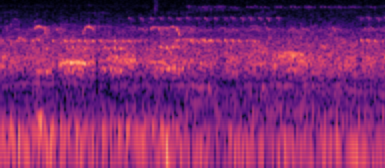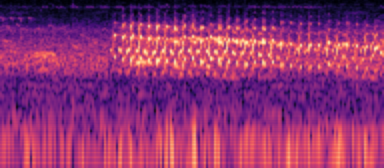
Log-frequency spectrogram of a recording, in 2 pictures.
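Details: Little grebe giving a loud, rapid whinnying trill of fast repeated notes that runs for about two seconds and slowly falls in pitch, following a stretch of steady background chorus from other birds or frogs.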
